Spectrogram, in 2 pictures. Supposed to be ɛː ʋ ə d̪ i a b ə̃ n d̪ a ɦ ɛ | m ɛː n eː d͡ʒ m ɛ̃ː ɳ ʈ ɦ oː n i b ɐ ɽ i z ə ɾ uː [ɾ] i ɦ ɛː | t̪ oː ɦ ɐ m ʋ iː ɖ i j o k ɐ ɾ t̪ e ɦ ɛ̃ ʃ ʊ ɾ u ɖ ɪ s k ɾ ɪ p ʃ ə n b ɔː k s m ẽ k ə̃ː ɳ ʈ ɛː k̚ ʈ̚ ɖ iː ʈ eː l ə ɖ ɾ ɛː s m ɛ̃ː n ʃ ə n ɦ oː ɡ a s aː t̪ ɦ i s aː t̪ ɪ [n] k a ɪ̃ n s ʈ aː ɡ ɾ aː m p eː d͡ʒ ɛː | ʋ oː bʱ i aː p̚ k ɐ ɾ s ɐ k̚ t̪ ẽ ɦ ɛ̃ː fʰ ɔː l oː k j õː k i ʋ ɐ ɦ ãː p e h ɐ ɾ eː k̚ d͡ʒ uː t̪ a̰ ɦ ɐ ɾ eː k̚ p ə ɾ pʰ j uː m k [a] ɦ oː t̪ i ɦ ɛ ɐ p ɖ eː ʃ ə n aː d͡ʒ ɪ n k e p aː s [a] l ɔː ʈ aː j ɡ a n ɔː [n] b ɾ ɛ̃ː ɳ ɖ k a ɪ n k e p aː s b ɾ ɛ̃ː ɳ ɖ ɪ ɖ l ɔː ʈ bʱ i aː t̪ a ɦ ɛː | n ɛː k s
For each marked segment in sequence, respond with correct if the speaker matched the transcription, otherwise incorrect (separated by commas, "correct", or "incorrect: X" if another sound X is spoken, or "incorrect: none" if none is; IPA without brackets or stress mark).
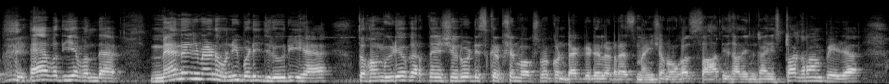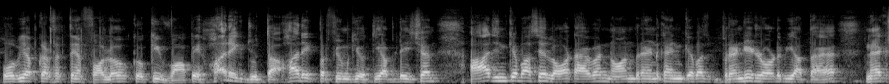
correct, correct, incorrect: i, incorrect: e, correct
